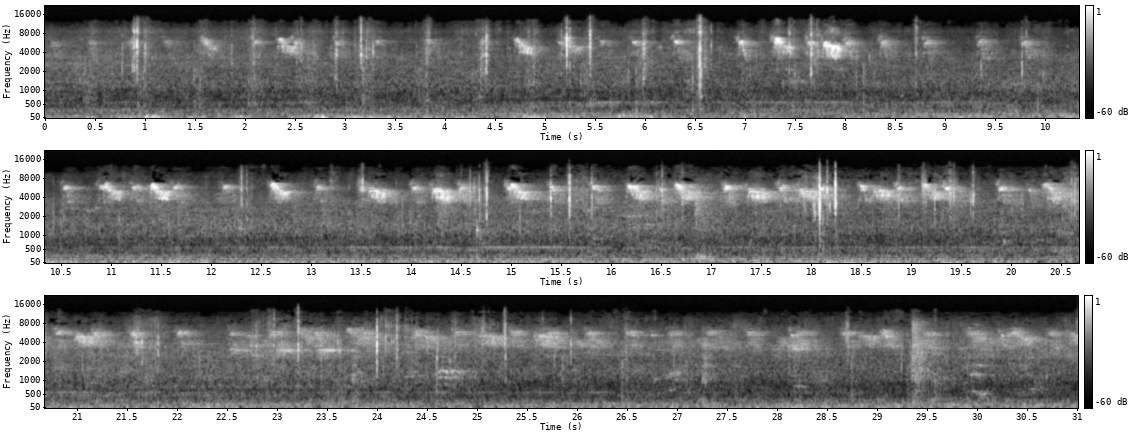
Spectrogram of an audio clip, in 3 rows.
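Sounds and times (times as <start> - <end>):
small birds chirping: 0.0 - 31.0
steady low rumble: 0.0 - 31.0
sharp ticks: 12.1 - 26.6.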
